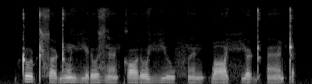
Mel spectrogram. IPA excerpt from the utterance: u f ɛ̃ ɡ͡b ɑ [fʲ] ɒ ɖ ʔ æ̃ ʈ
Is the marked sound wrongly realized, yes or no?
no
